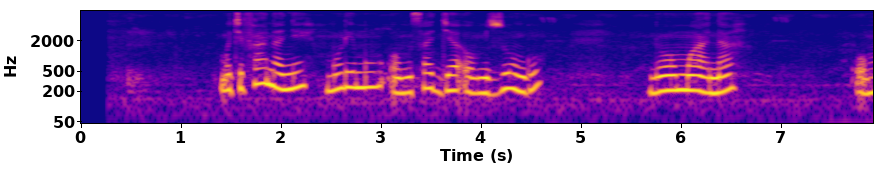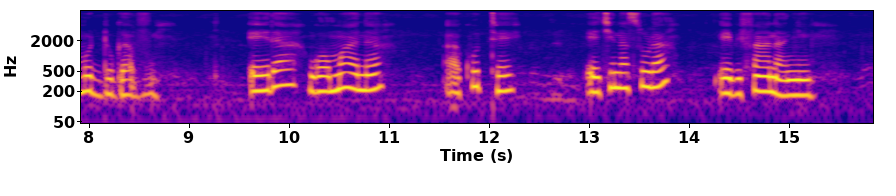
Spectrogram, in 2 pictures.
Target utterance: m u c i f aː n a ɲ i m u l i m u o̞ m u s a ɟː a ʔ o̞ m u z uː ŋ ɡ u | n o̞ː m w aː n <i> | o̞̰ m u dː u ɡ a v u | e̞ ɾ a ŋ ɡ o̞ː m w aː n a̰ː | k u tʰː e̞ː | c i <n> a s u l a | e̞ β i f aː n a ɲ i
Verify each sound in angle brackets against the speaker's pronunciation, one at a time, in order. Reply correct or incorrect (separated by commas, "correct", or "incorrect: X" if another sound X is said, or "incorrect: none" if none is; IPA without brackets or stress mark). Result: incorrect: a, correct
